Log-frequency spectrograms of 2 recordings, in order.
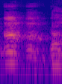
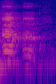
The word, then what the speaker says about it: AT-AT: It's called an AT-AT, okay? You go back and watch those old commercials. They pronounce George Lucas said AT-AT, not an AT-AT or ATS.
